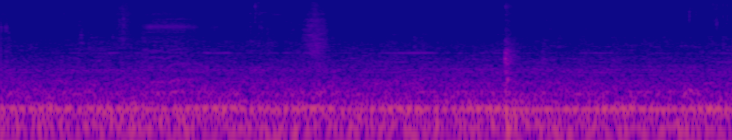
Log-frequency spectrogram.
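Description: Steady low hum of an open glass-door grocery freezer case, with a few brief clatters about three and five seconds in.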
